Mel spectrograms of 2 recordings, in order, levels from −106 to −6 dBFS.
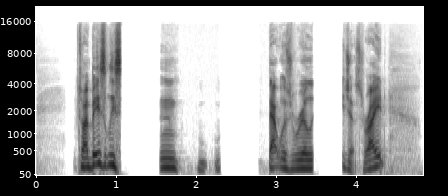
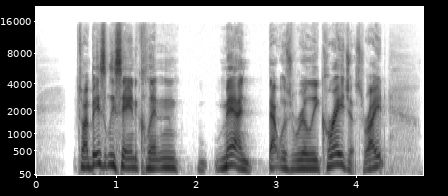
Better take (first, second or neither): second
